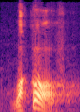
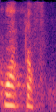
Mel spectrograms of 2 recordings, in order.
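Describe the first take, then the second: First: The second vowel is an 'o' sound. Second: The second vowel is an open 'a' sound.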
